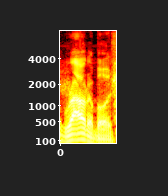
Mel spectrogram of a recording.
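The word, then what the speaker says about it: Roudebush: Did I pronounce that correctly, MJ? Rautebusch. – Flash, right? You did. Perfect.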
